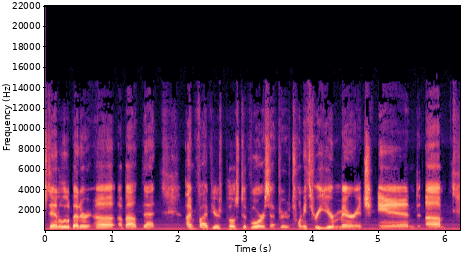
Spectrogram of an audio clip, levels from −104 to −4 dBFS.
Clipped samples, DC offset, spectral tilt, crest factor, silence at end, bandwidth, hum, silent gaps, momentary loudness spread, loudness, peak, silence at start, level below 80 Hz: under 0.1%; under 0.1%; -2.5 dB/octave; 18 dB; 0 s; 14.5 kHz; none; none; 8 LU; -17 LUFS; 0 dBFS; 0 s; -52 dBFS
